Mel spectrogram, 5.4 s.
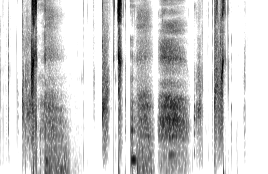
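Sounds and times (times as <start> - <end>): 
ASMR kissing sounds: 0.5 - 0.9, 2.1 - 2.6, 4.3 - 4.5.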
